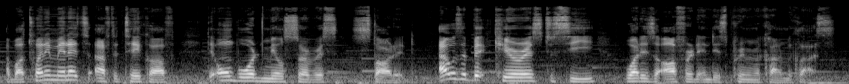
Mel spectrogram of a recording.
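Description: A man in his thirties reviewing a flight in a measured, matter-of-fact way, filmed on a phone in an airplane cabin. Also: mid-range voice, very animated, soft background music. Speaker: travel vlogger. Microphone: phone held at arm's length.

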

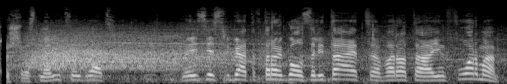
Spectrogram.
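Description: A man's voice: high voice, fairly even intonation, a little fast. A man commentating live on a football match, chatting with his co-commentator. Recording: very loud stadium crowd and noise. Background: loud crowd and outdoor stadium ambience.

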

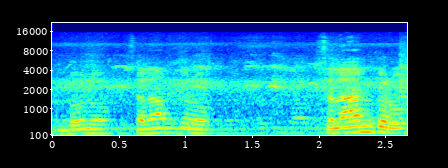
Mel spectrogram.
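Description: A man's voice: on the high side, fairly even intonation, takes it slowly. A man in his thirties from Pakistan, chatting casually with his kids as a family vlogger outdoors. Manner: chatty, teasing questions to the kids. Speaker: vlogger, father. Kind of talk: casual family vlog chat. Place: outdoor village courtyard. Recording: outdoor courtyard with clear noise.

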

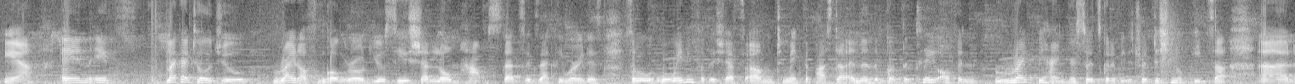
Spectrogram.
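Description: Her voice is low-pitched and a bit quick, with hardly any pauses. This young Kenyan-accented food vlogger talks informally to camera from an indoor restaurant table, giving a relaxed review while music plays in the background.

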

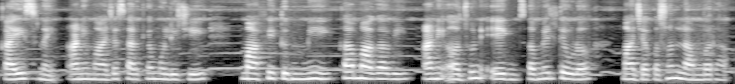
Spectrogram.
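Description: A woman's voice: mid-range voice, flat delivery, normal speed, warm tone, faint music behind, natural voice. A woman voicing a proud, strong-willed young woman from a poor family, hurt and defiant in a narrated romance story. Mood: cold.

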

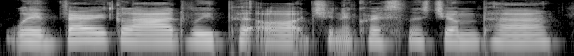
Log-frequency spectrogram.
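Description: A woman's voice: medium pitch, flat delivery, normal speed, dry recording. A young woman giving a casual, chatty voice-over for her vlog, giggling now and then. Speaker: vlogger. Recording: dry voice-over with faint music.

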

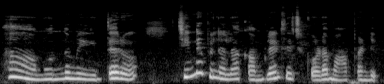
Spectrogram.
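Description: A woman's voice: on the high side, fairly quick, dark tone, breathy edge. Woman reading a fond, scolding mother-in-law. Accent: Telugu. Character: loving playful middle-aged mother-in-law.

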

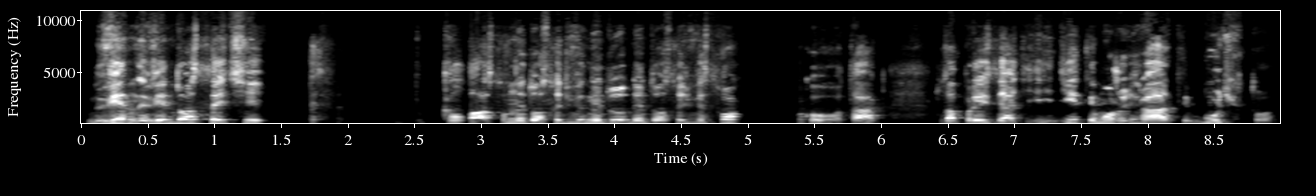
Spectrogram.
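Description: A man from Ukraine, a volleyball organizer, talking casually in an interview and pausing often with fillers and restarts. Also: high voice, darkish tone. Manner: hesitant, many fillers and restarts.

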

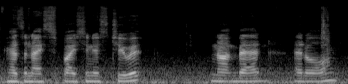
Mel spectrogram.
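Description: A man's voice: mid-range voice, background noise. A man reviewing food in a casual, plain-spoken way, chewing while he talks. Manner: relaxed, plain-spoken, unhurried.

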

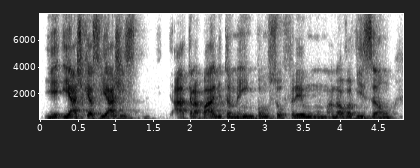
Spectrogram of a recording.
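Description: A man's voice: mid-range voice, steady tone, moderate pace, sharp tone. A man moderating a panel on a video call, chatty and jovial with his guests.

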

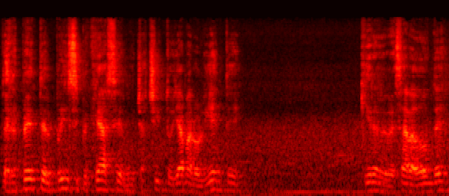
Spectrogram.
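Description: A man with a Mexican Spanish accent, a rabbi telling a story in a sermon in a dramatic, animated way. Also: medium pitch, a little slow, recorded from a distance, background noise. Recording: echoey room with faint ambience.

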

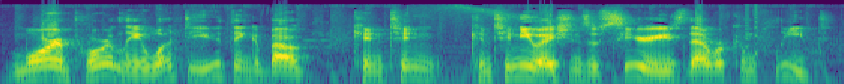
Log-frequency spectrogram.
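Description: A man's voice: a little high, moderate pace, fairly bright tone, soft background music. A man reading as an indignant fan.

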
